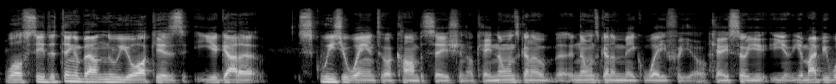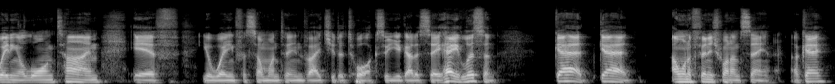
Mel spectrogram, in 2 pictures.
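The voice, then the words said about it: Put-on New York accent. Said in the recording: “I love hearing you do a New York accent. Can you please do a little bit of a New York accent?”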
